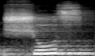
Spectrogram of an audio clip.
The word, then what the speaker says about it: shoes: जैसे शूज़ rhymes with Juj. शूज़ को juice बोलेंगे, जूस से राइम कर रहा है, मतलब सेम आवाज़ दे रहा है.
